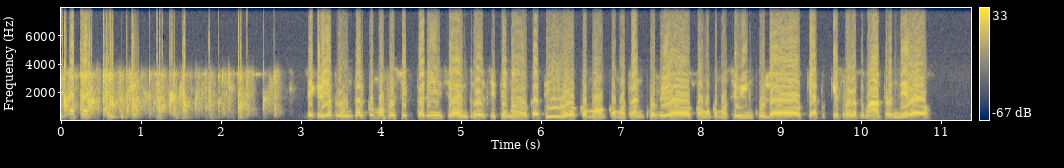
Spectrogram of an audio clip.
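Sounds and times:
applause sound effect: 0:00.0 - 0:02.9
speech: 0:00.1 - 0:00.7, 0:03.2 - 0:11.3.

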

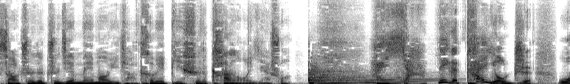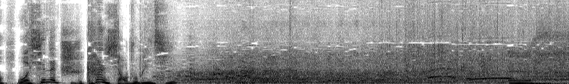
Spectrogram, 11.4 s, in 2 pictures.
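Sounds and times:
speech: 0:00.0 - 0:03.0, 0:03.8 - 0:08.5, 0:10.8 - 0:11.3
people laughing: 0:07.2 - 0:11.3
crowd clapping: 0:07.9 - 0:11.3.

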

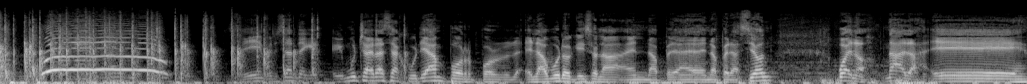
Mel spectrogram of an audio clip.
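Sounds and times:
applause: 0:00.0 - 0:03.3
speech: 0:02.5 - 0:10.2.

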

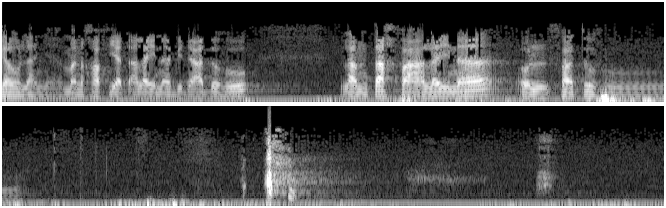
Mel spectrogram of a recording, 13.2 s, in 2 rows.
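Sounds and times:
speech: 0:00.0 - 0:02.7, 0:03.4 - 0:06.3
steady low hum: 0:01.2 - 0:13.2
sneeze: 0:09.0 - 0:10.1, 0:12.0 - 0:12.3.

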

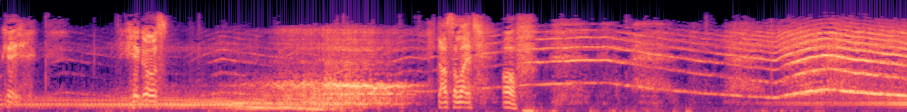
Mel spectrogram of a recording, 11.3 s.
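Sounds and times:
speech: 0:00.0 - 0:00.6, 0:01.6 - 0:02.2, 0:05.5 - 0:06.8
car engine droning while driving toward a bend in the road: 0:00.0 - 0:05.5, 0:08.6 - 0:11.3
thin whine: 0:00.0 - 0:05.7, 0:10.5 - 0:11.3.

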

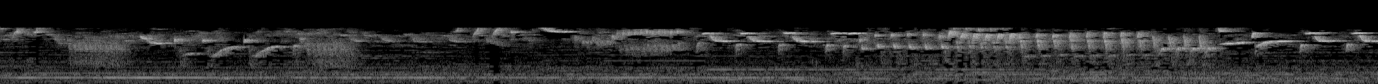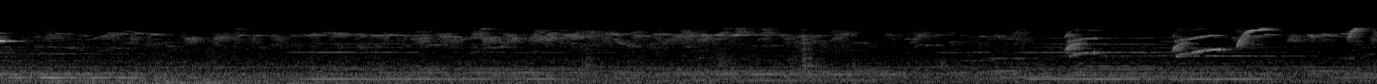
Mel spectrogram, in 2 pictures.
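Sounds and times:
bird song with high chirps, down-slurred whistles and rattled trills: 0:00.0 - 0:27.5.

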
